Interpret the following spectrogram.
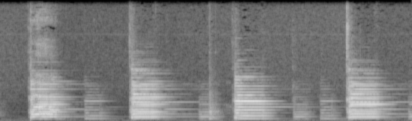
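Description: Casio Privia digital piano playing a slow phrase with heavily exaggerated accents: four loud notes about a second and a half apart, each followed by a much softer one. The accented notes are deliberately overdone and the others played very soft, as an exercise for learning to accent.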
